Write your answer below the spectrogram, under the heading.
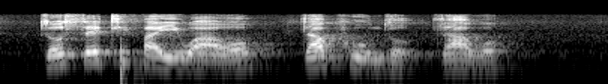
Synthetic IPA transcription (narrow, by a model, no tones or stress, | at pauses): d͡zɔsɛtʰifajiwaɦɔd͡zakʰund͡zʱɔd͡zaːwɔ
